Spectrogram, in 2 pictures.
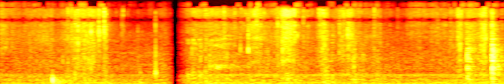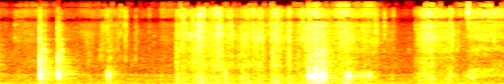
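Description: A new kadhai, an Indian wok with a lid, is unpacked from its packing with sporadic crinkling, rustling and crushing of material and a few light knocks, close and intermittent, with quiet gaps between.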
